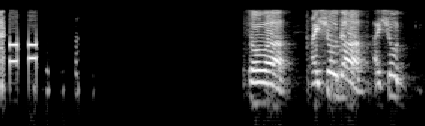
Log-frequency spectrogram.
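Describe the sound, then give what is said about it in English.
Telephone keypad dialing tones: two loud short beeps followed by a few fainter quick ones. After a silent pause, a voice speaks. “And dial this number.”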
